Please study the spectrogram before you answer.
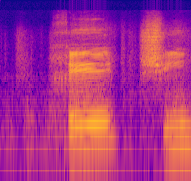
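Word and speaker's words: خوش: ते वाव पेश तो ख शी पेश खुश वाव साइलेंट है खुश हे वाव पेश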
